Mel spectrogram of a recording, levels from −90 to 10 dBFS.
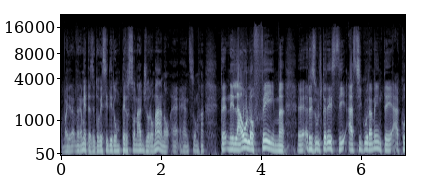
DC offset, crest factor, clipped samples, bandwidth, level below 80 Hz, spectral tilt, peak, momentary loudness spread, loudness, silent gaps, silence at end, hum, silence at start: under 0.1%; 14 dB; under 0.1%; 16.5 kHz; -48 dBFS; -6 dB/octave; -6 dBFS; 16 LU; -20 LUFS; none; 0 s; none; 0 s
